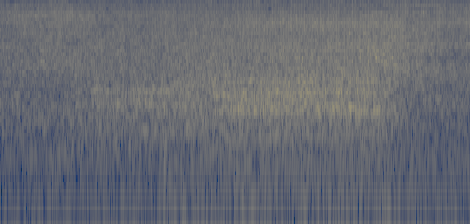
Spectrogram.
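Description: Smooth, even idle with steady rhythm and no knocks or ticks; engine running cleanly.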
